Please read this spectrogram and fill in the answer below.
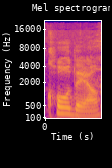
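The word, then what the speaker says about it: Coledale: Just for this podcast, we're sitting in Colale. Is that how you pronounce it? Coldale. Yeah. Coldale in Wllingong.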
